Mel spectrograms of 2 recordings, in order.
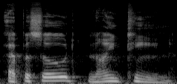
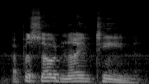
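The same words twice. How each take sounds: First: Loud, higher horror announcer; horror host. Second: Said in the usual way. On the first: Acted. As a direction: announce it like a creepy movie trailer. Horror-style show title intro.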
